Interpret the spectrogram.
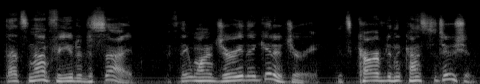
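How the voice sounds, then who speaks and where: A man playing an indignant, civic-minded older gentleman on jury duty in an amateur radio play, with a lecturing manner. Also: fairly high pitch, very animated, brisk. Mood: righteous. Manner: lecturing, righteous. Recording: amateur radio, faint background hum.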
